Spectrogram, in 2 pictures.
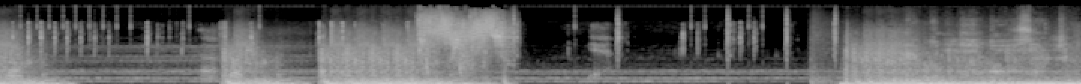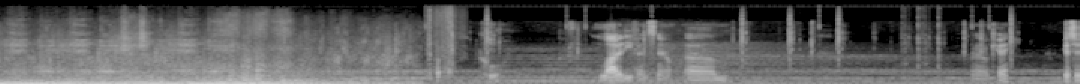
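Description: Menu selection clicks and chimes sound in quick succession.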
